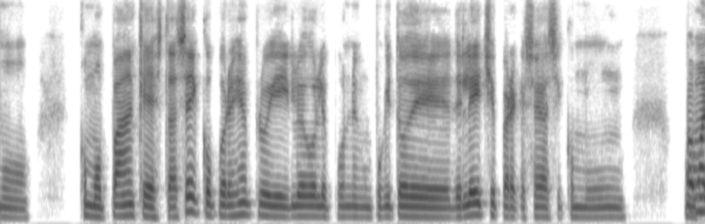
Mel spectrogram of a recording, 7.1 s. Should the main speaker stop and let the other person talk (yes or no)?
yes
